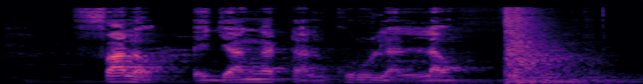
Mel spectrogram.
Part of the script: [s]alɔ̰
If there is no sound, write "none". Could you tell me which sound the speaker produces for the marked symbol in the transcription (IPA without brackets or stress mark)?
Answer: f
